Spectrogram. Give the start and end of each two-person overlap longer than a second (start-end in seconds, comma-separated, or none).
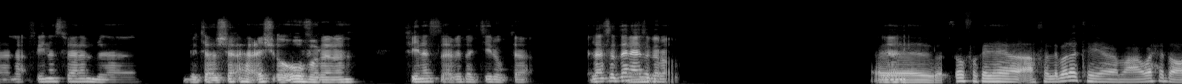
none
